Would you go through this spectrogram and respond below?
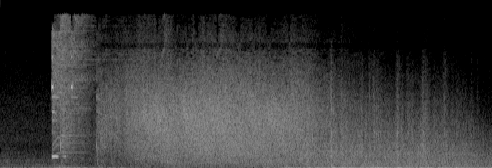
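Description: Heavy weapon fire from battling mechs in the video game BattleTech: a sharp blast opens, then a dense roaring rumble of explosions and impacts builds steadily and stays loud, with no talking.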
